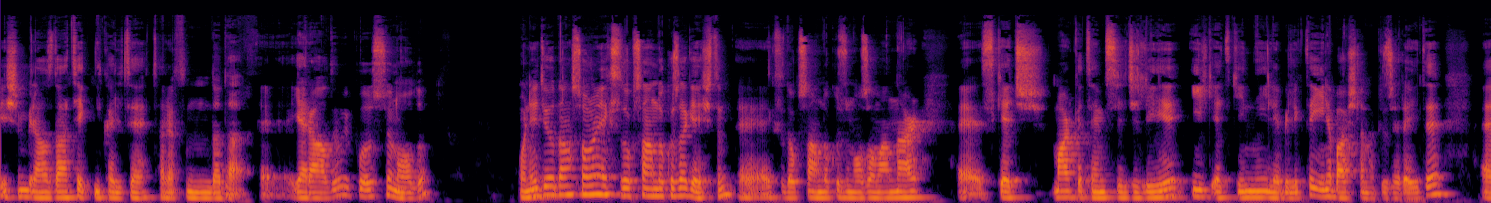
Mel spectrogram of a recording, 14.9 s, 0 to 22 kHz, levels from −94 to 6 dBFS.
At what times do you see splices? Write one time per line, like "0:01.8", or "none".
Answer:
0:07.3

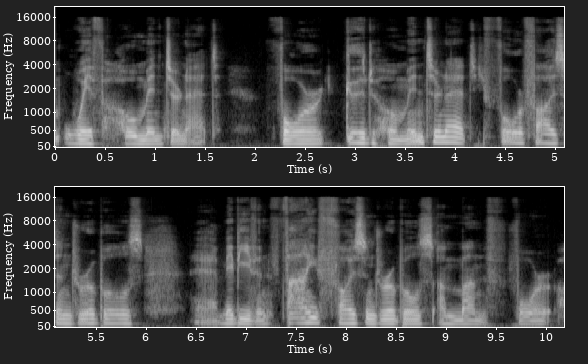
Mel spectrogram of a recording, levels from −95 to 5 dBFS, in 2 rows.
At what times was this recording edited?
0:04.3

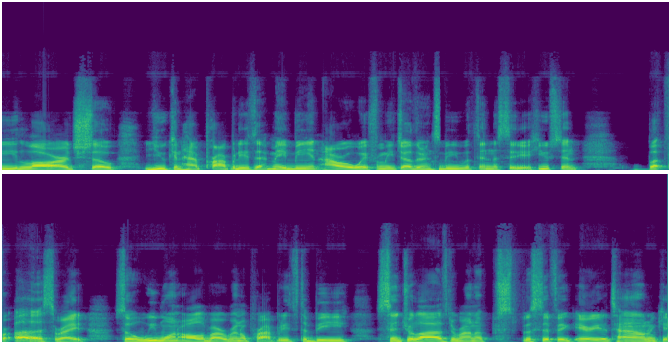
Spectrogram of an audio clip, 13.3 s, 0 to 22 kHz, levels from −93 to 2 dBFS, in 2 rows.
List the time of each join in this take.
0:04.4
0:07.2

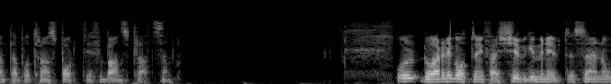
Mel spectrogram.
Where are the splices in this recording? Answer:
0:03.9

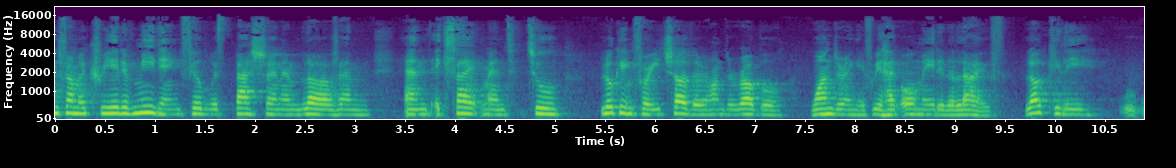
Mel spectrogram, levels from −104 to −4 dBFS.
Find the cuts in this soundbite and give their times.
0:09.6

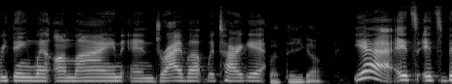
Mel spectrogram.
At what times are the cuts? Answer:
0:02.6

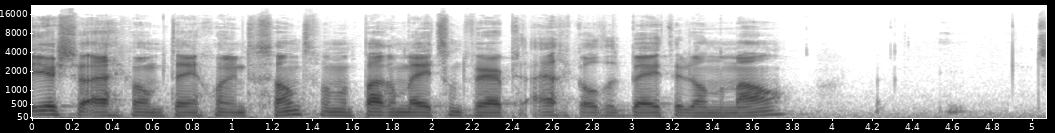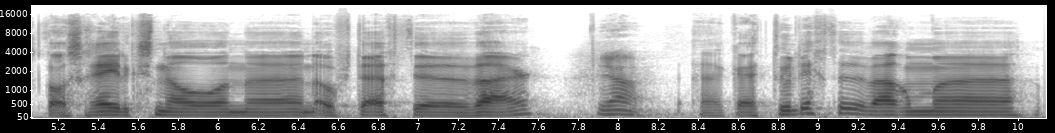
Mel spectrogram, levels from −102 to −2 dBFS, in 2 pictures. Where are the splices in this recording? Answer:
none

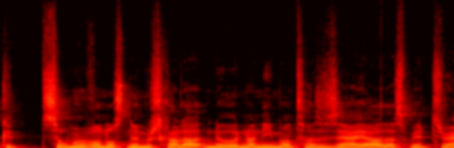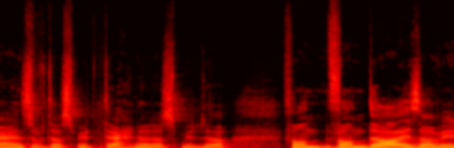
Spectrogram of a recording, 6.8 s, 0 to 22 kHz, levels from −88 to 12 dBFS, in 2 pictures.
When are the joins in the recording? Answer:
0:05.5

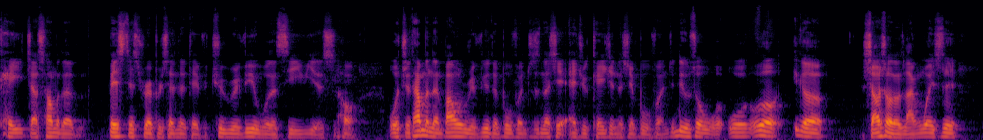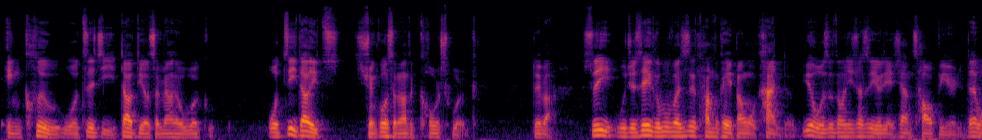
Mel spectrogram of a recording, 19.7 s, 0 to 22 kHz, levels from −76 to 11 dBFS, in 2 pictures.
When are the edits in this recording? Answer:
none

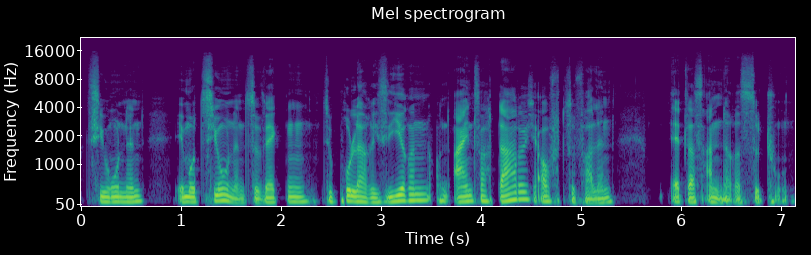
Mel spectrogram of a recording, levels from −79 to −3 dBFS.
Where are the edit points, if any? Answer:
none

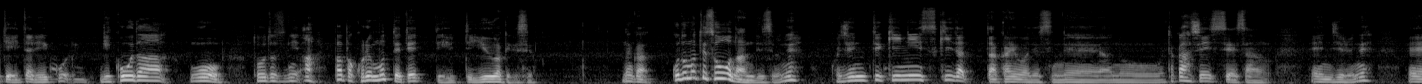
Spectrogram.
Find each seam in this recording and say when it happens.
0:08.2

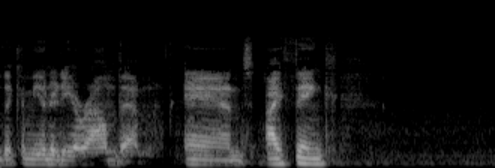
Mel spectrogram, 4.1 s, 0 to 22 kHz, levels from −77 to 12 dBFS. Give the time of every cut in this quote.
none

